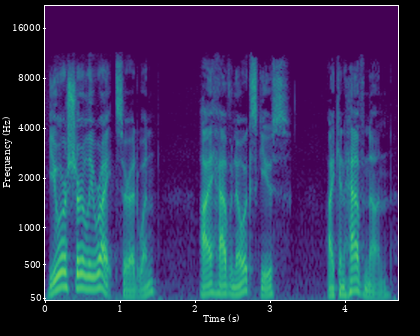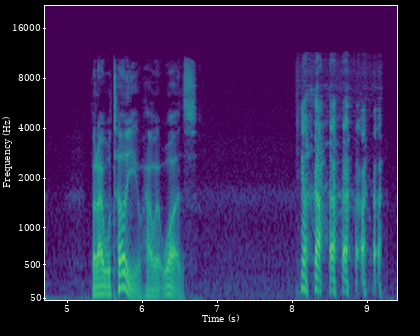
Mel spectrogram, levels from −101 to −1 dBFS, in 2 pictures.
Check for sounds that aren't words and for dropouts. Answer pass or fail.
fail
